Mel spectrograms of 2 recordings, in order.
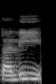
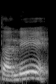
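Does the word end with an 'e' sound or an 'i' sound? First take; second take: i; e. First: The word ends with an 'i' vowel. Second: The word ends with an 'e' vowel. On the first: This is the Dharwad-region form. "ಅವರು ತಲಿ ಅಂತ ಅಂತಾರೆ" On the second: This is the Mysore-region form. "ನಾವು ತಲೆ ಅಂತ ಬಳಸಿದ್ರೆ"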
